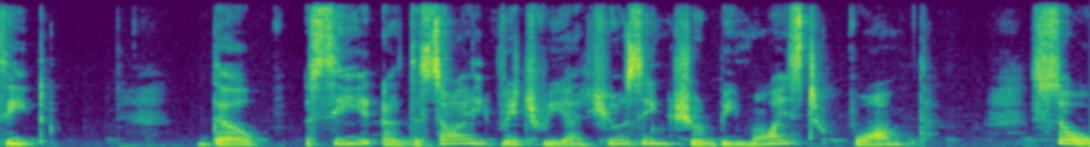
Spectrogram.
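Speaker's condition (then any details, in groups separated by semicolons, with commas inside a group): No condition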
